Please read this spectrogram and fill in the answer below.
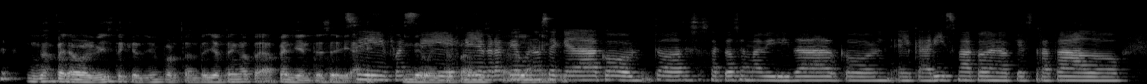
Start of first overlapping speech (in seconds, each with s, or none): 3.4 s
